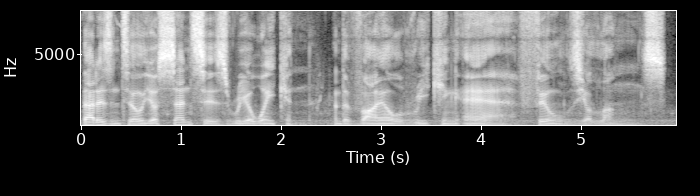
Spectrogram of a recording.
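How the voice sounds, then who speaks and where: A man narrating a fantasy audio drama in the second person, with a slow, grim and deliberate delivery. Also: low voice, a little hiss or hum. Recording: faint music underneath.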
